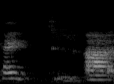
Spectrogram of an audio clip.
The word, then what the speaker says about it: Haigh: Haigh. Yeah, Haigh. But it's just Haigh. Hey.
